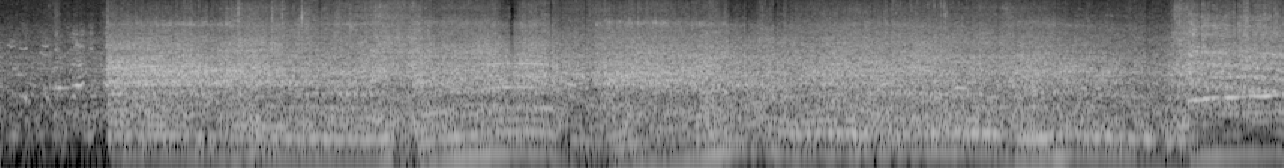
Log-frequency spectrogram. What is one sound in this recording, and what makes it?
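A diesel motor grader's engine rumbles as it drives by.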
